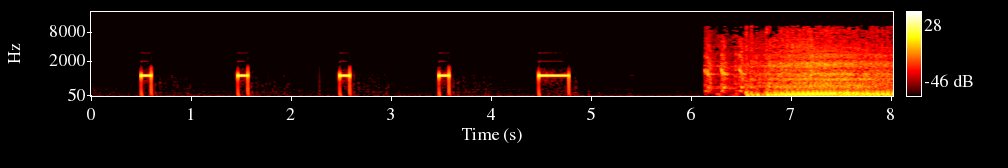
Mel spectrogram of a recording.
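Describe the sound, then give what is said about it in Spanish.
Five evenly spaced electronic beeps, the last held longer, then a motorcycle engine fires up abruptly and roars loudly, rumbling steadily to the end. “Moto.”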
